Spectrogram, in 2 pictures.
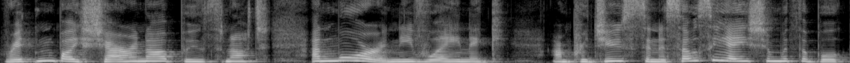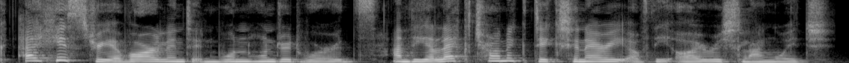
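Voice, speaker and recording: A woman's voice: a little high, moderate pace, few pauses. A woman announcer reading a scripted introduction to a radio series.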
